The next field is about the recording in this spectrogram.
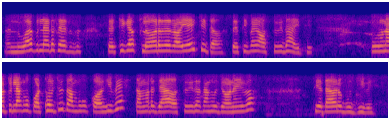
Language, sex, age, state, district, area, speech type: Odia, female, 30-45, Odisha, Sambalpur, rural, conversation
